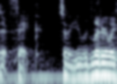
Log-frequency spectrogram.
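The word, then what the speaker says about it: PHEIC: the new pandemic uh spelled p h e i c and pronounced fake you pronounce it fake so you would literally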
